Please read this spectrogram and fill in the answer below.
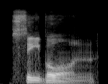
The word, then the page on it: seaborne: British English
